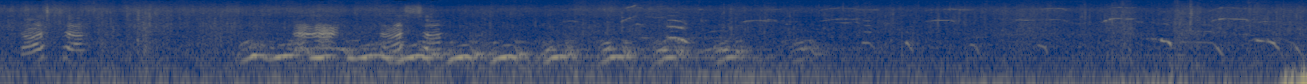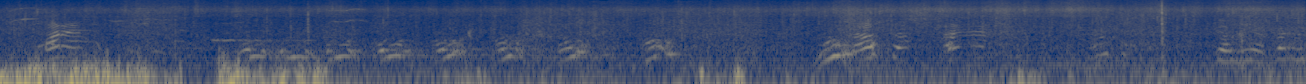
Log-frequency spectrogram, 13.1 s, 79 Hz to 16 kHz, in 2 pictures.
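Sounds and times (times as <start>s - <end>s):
dog whining and yipping: 1.2s - 10.0s.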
